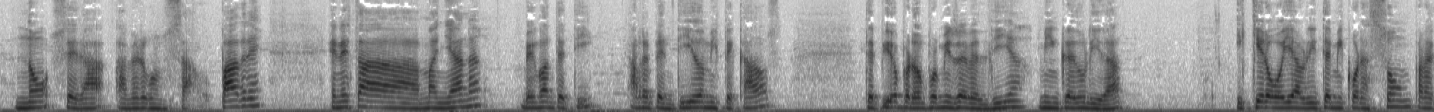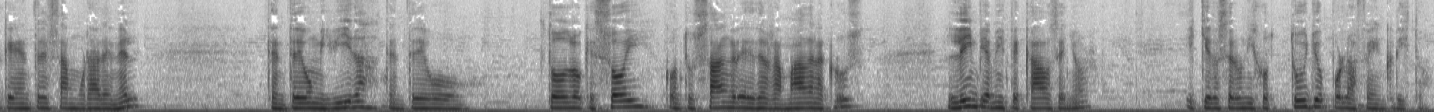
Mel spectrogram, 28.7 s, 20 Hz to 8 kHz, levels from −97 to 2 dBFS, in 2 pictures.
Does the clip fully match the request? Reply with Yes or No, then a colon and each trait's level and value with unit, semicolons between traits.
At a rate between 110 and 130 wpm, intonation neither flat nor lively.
No: average, 140 wpm; average, 3.1 semitones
